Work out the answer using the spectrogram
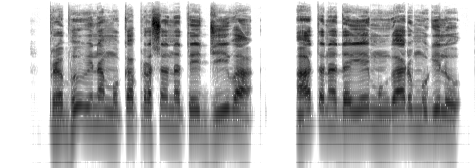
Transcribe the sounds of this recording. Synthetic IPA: pɾɐbʱuʋinɐmukʰɐpɾɐsɐnɐt̪ed͡ʒiːʋɐ | aːt̪ɐnɐd̪ɐjeːmuŋɡaːɾumuɡilu

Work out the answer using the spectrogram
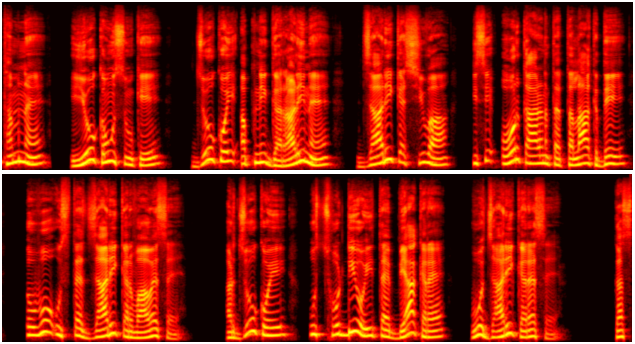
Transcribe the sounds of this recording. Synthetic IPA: t̪ʰɐmnɛ | jokɐũsũke | d͡ʒoːkoːiʔɐpɽiɡʱɐɾaːɭinɛ | d͡ʒaːɾikɛsɪʋa | kɪseoːɾkaːɾəɽ̃t̪ɛt̪ɐlaːkd̪e | t̪oʋoʔʊst̪ɛd͡ʒaːɾikɐɾʋaːʋɛsɛ̰ | ɐɾd͡ʒoːkoːi | ʊst͡ʃʰoːɖiɦoːit̪ɛbjakɐɾɛ | ʋod͡ʒaːɾikɐɾɛsɛ̰ː | kɐ

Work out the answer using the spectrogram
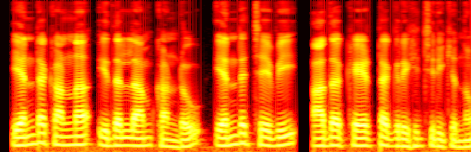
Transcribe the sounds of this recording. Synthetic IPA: e̞nde̞kɐɳːɨiðe̞lːaːmkɐɳɖue̞nde̞t͡ɕe̞ʋiɐðɨke̞ːʈːɨɡɾeɦit͡ɕːiɾikʲːunːu

